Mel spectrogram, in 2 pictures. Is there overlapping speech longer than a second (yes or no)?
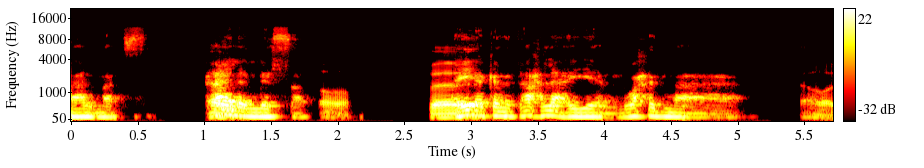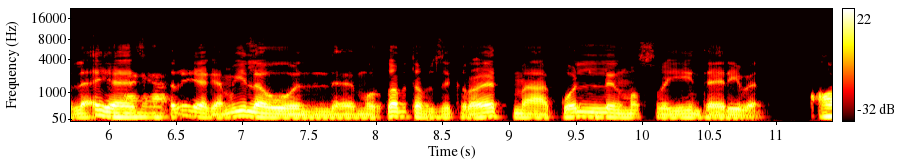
no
